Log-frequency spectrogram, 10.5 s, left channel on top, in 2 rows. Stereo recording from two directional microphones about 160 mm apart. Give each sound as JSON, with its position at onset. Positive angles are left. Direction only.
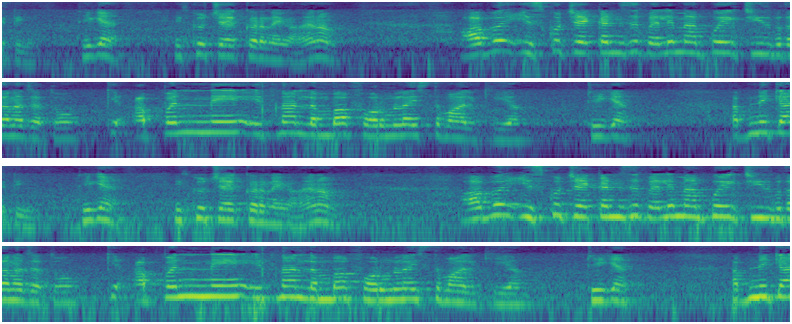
{"t": 0.5, "sound": "speech", "side_deg": 20}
